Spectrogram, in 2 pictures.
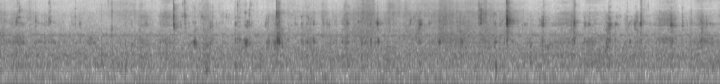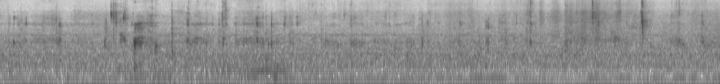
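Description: A person chewing soft crab meat close to the microphone: quiet, scattered wet mouth clicks and smacks, with a few sharper clicks about eight and fourteen seconds in, over a faint steady hum.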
